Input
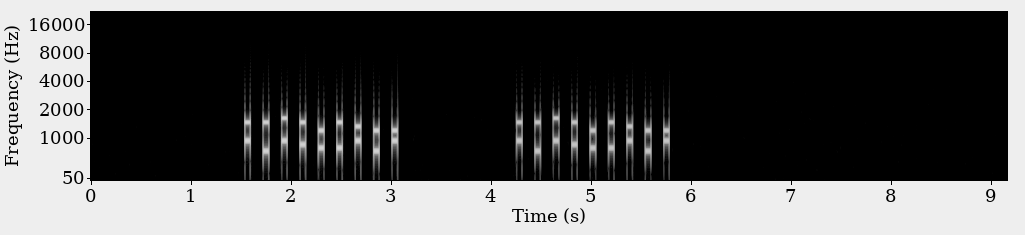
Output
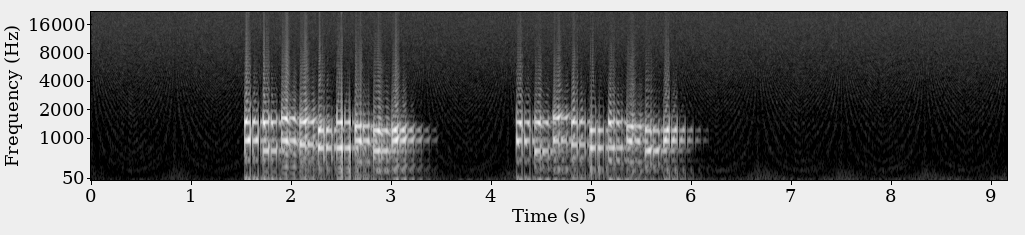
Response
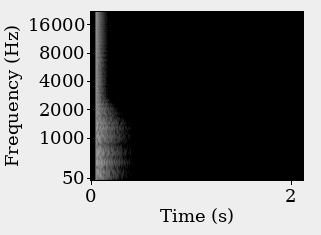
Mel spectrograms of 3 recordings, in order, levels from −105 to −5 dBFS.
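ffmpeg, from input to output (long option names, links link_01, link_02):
-filter_complex "[0:a]asubboost=boost=4:cutoff=240,crystalizer=i=8:c=0,aphaser=in_gain=1:out_gain=1:delay=4.6:decay=0.69:speed=1.2:type=triangular,asplit=2[link_01][link_02];[link_02]adelay=79,lowpass=frequency=830:poles=1,volume=-3dB,asplit=2[link_03][link_04];[link_04]adelay=79,lowpass=frequency=830:poles=1,volume=0.37,asplit=2[link_05][link_06];[link_06]adelay=79,lowpass=frequency=830:poles=1,volume=0.37,asplit=2[link_07][link_08];[link_08]adelay=79,lowpass=frequency=830:poles=1,volume=0.37,asplit=2[link_09][link_10];[link_10]adelay=79,lowpass=frequency=830:poles=1,volume=0.37[link_11];[link_01][link_03][link_05][link_07][link_09][link_11]amix=inputs=6:normalize=0,volume=3.5dB"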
